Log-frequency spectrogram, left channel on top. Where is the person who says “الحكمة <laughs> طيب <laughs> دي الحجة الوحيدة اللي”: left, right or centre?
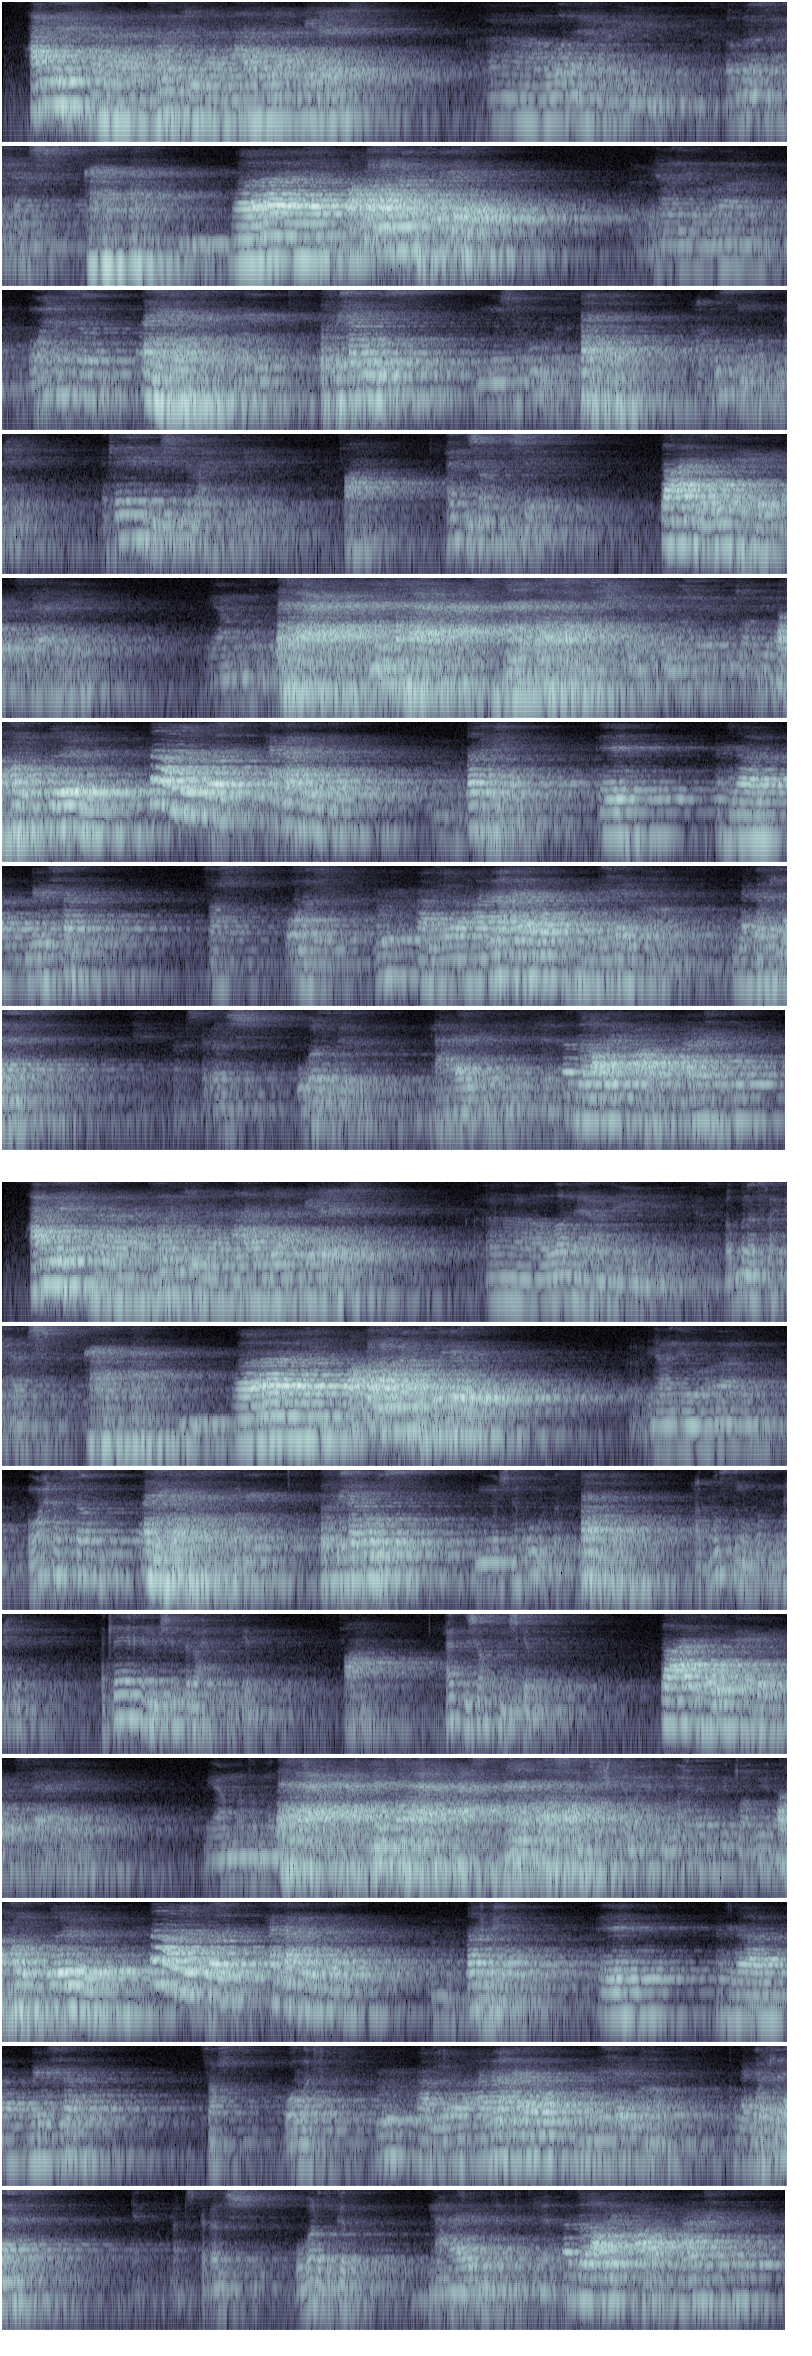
Right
